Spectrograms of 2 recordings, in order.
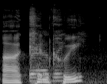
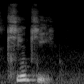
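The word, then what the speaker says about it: quinqui: Kinqui? – No, I think you're spelling that, it's Kinky. – Kinky? – Kinky. – Kinky. I was saying Kinke, but then I saw a corrected pronunciation of Kinkies. – Okay, well, it's Q-U-I-N-Q-U-I, and it's Spanish, so what's the right way to say it? – Kinky.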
